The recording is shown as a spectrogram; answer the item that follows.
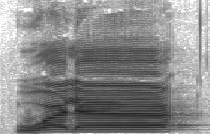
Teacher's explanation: لام کے اوپر یہ کھڑا زبر ہے تو ایک الف کی لمٹ میں اس کو ہم کھینچیں گے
